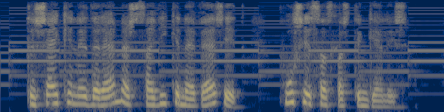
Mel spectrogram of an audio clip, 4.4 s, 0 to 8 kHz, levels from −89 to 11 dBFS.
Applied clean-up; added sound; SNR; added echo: none; Siren; 16 dB; none.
